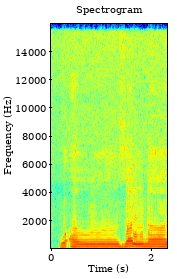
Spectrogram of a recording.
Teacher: اگر تنوین یا نون ساکن کے بعد حرف اخفا آئے تو نون کی آواز کو ناک میں چھپا کر پڑھنا چاہیے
